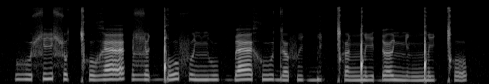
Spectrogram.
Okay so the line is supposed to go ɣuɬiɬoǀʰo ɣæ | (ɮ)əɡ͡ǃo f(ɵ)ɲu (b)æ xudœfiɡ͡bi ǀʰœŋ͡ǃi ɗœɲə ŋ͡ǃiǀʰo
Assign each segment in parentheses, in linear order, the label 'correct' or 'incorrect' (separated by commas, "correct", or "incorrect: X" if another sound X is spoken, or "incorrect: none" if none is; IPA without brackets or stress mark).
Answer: correct, correct, incorrect: ɡ͡b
